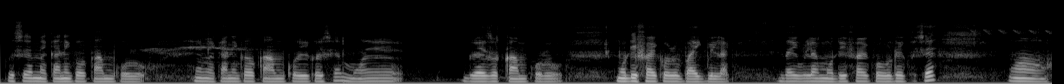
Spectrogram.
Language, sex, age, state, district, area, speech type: Assamese, male, 18-30, Assam, Charaideo, rural, spontaneous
